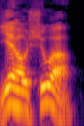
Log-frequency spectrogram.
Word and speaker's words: Yehoshua: The proper pronunciation in Hebrew is Yehoshua.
